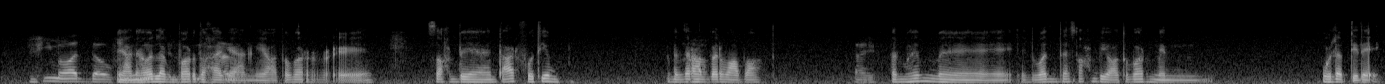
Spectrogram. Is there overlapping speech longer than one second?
Yes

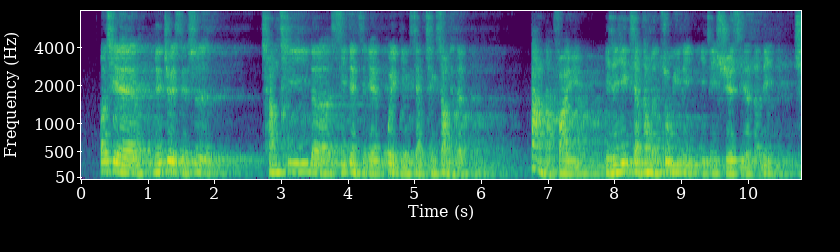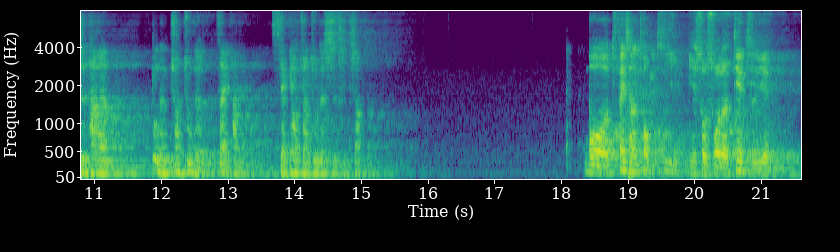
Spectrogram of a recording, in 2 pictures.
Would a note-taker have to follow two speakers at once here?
No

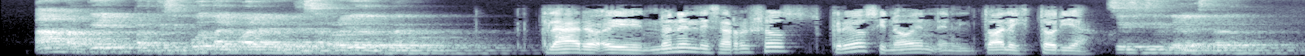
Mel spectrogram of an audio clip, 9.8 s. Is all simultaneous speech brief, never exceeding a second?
Yes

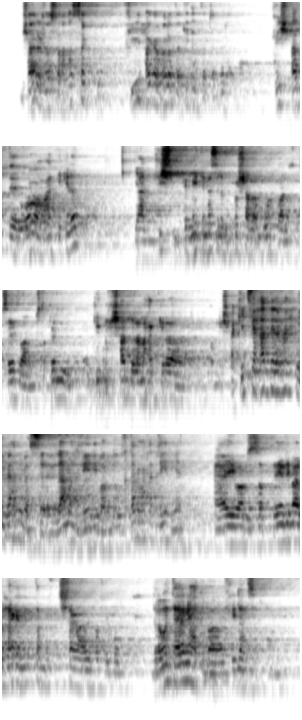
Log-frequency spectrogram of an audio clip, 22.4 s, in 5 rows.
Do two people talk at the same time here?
No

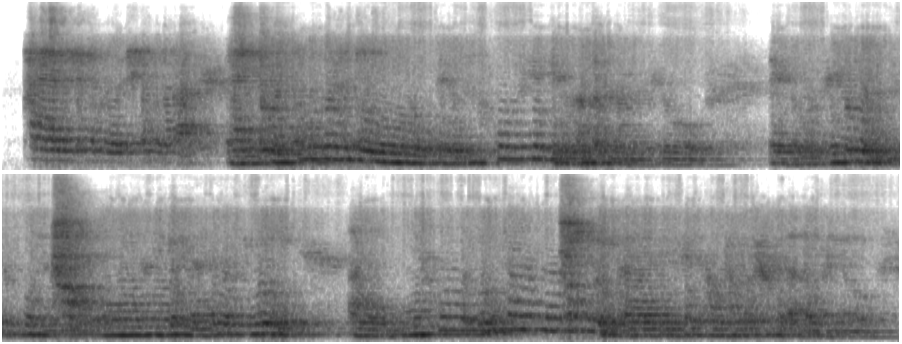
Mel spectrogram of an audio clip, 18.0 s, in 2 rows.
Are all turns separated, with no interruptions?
No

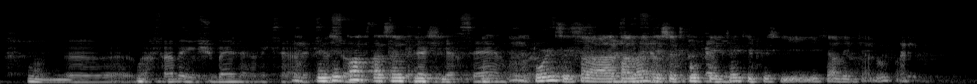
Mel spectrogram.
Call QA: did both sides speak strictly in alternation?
No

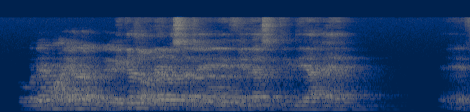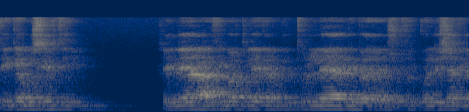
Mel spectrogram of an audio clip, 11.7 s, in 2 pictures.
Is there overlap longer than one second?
Yes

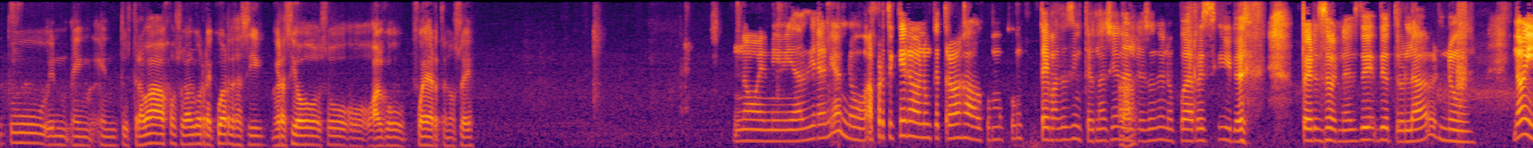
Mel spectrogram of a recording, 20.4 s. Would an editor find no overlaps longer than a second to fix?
Yes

